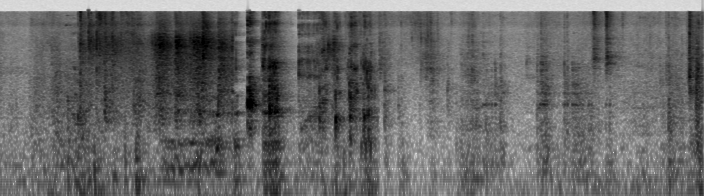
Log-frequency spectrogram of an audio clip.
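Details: French Bulldog reacting to strange noises, giving rough, irregular grunting snorts and snuffles with short bursts of breathy noise over a steady low hum.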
